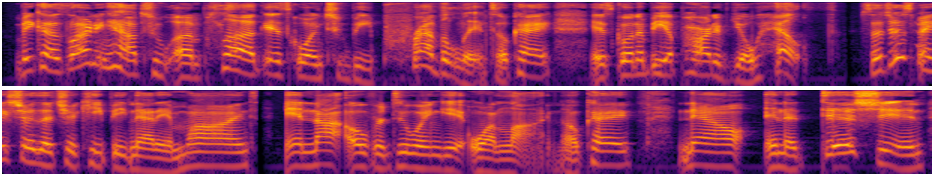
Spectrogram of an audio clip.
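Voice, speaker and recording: A woman's voice: medium pitch, a bit bright, no echo. An American woman hosting an informal astrology forecast, speaking colloquially and emphatically with frequent check-in tags. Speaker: host of an astrology channel.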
